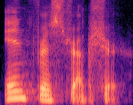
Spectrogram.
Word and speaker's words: infrastructure: So it'd be chur, structure, infrastructure, infrastructure, right?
